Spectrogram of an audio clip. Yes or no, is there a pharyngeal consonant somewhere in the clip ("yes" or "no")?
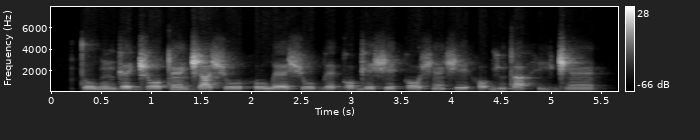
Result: no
